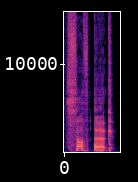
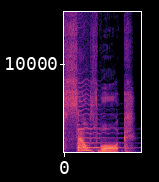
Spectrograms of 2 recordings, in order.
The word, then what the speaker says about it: Southwark: Southwark! And yes, it's pronounced Southwark. Why couldn't it just be pronounced Southwark?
